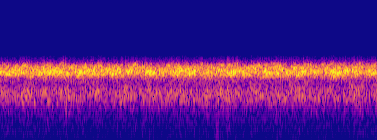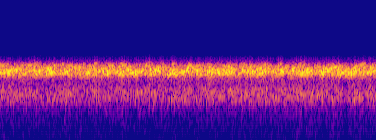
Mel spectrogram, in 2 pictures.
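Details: Frogs massed in the rice fields around Inasato, Nagano City, Japan, produce a constant, high rattling chorus of overlapping croaks without pause.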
